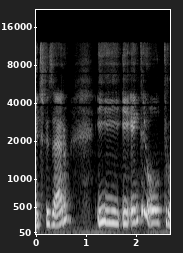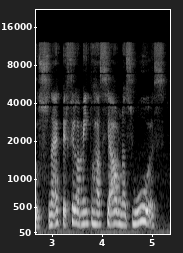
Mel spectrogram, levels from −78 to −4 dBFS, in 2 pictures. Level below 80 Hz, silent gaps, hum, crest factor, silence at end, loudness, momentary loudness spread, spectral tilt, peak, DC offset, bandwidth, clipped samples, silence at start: -52 dBFS; none; none; 14 dB; 0.15 s; -22 LUFS; 7 LU; -5.5 dB/octave; -8 dBFS; under 0.1%; 12.5 kHz; under 0.1%; 0 s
